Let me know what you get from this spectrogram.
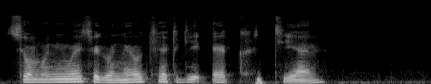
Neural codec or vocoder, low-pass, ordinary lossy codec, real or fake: codec, 44.1 kHz, 2.6 kbps, SNAC; 9.9 kHz; none; fake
